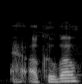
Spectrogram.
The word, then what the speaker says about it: Okubo: You know, I did not know that the that Okubo, that's his name, right?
